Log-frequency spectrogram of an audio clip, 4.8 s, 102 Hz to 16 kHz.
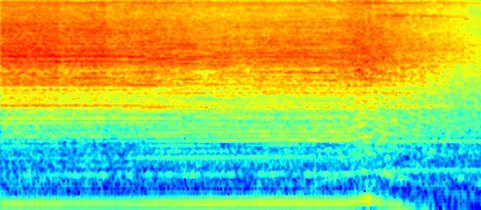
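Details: Toyota 1SZ-FE imported engine, 32,000 km, started knocking 1,200 km after install (bearings, valve clearances fine, no metal in sump): steady knock about four per second at idle, rising on a blip; piston slap from seized piston pin.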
